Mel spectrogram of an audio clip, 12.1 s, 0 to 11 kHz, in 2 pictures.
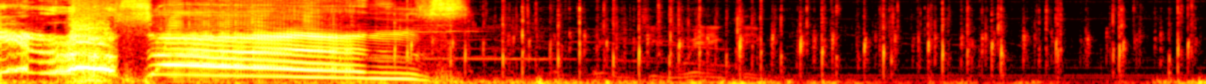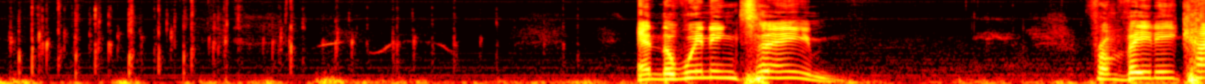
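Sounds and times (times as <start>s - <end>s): faint clapping: 1.4s - 8.6s.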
